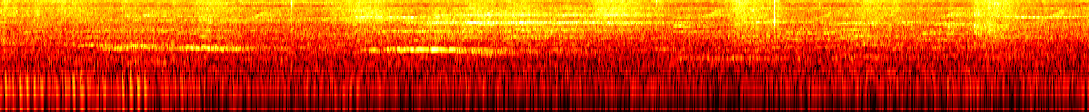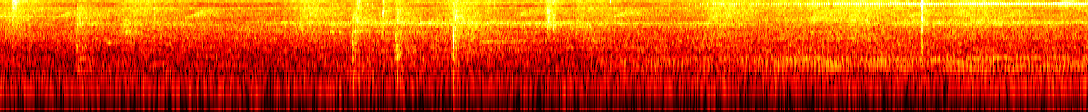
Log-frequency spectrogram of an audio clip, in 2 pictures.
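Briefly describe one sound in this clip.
Dry broom twigs rustle and scrape against a branch.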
